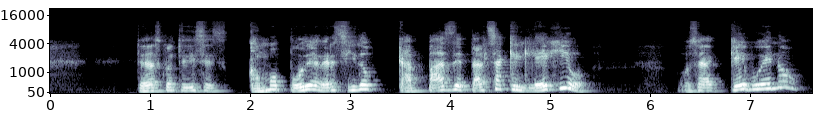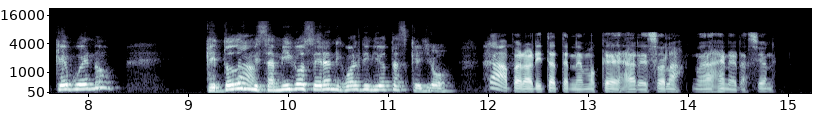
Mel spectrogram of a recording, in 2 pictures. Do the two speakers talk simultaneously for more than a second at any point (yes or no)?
no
